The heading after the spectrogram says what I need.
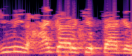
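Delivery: high, loud, angry yelling.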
